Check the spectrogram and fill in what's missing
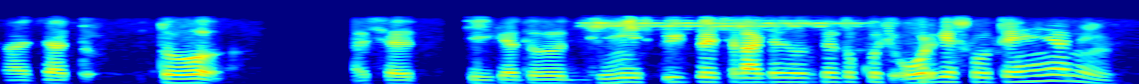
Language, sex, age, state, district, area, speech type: Urdu, male, 18-30, Uttar Pradesh, Aligarh, urban, conversation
